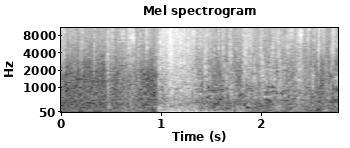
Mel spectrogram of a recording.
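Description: A heavy wooden object thuds down onto stone.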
